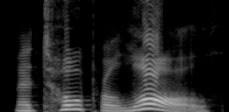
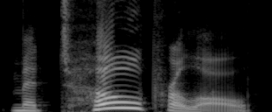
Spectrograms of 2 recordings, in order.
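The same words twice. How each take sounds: First: Metoprolol with the final LOL punched; stress on LOL. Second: Metoprolol with a drawn-out, punched TO; stress on TO. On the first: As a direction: lean hard on the LOL ending of Metoprolol. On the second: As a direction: lean hard on the TO in metoprolol. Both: Shown as a demonstration. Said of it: "which syllable has the emphasis".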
